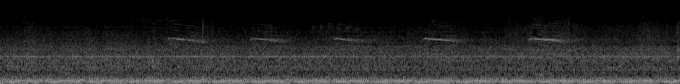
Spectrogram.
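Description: A bird calling: a short, high chirp that falls in pitch, repeated five times about once a second, over a steady low hum.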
